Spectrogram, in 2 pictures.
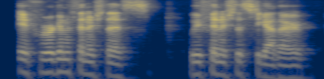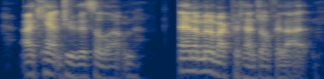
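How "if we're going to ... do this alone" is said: normal talking voice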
